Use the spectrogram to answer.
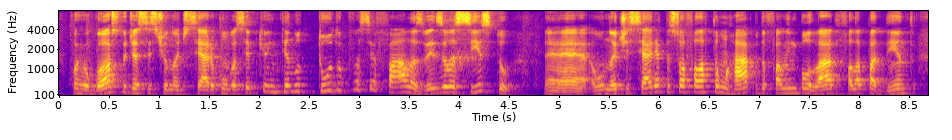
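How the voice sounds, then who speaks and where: A man talks very fast with a Curitiba accent, his pitch fairly high. He barely pauses and his intonation is lively. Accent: Curitiba accent, kept on air. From Curitiba, southern Brazil. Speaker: TV news anchor and journalist. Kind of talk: casual interview chat. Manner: calm, clear articulation.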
